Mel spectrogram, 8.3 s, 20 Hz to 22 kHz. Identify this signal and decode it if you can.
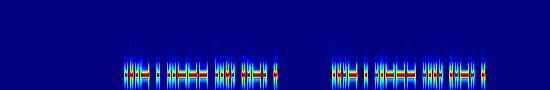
Morse code, heard as a keyed tone, about 30 wpm, 700 Hz. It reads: VE2HFE VE2HFE
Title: DXCC-100 Call Signs - 6 Characters - Repeated 2x - 30wpm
